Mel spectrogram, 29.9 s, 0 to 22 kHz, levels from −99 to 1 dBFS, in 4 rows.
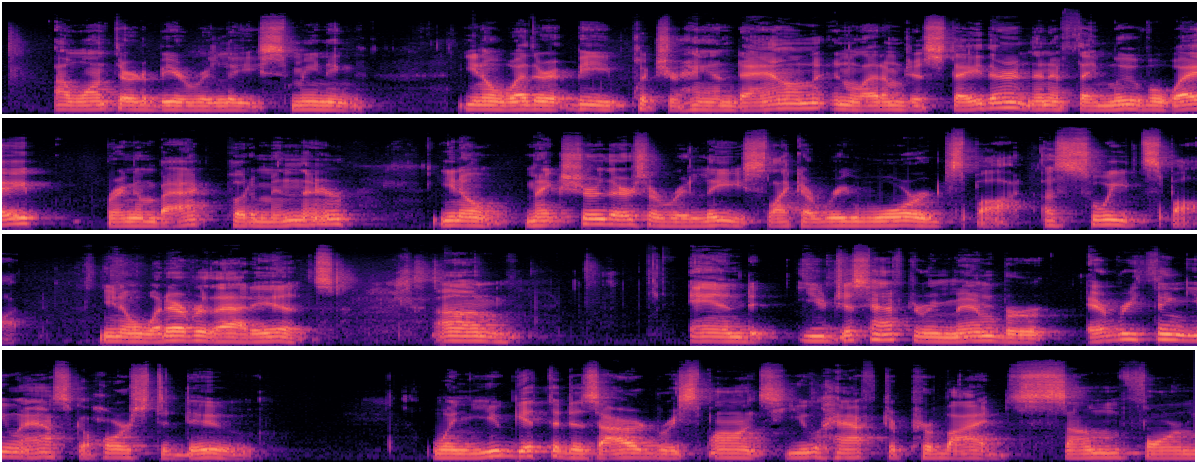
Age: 50-69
